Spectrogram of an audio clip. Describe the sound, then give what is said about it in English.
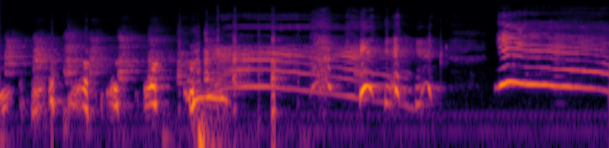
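A voice tries to imitate a pig, letting out choppy bursts, then a long warbling, rising squeal. After a brief pause, another high, strained squeal follows, loud. “That's not what pigs make. I'm sorry.”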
